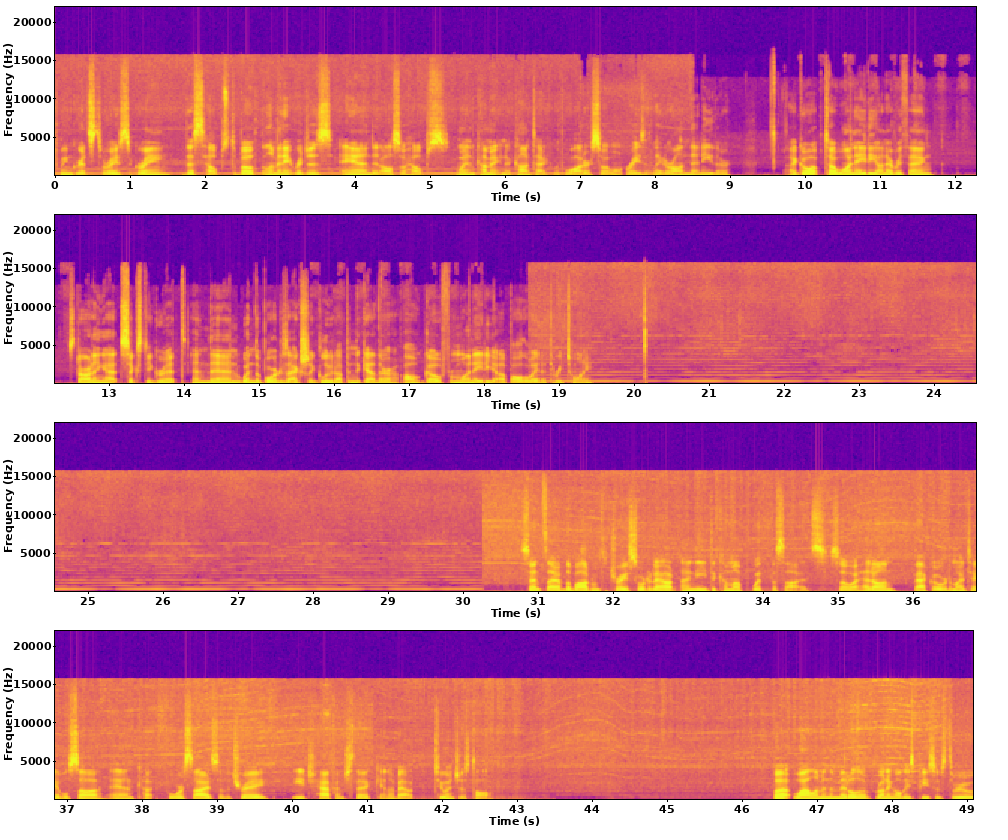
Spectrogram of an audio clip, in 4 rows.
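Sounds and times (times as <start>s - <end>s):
palm sander whining: 0.0s - 8.9s, 18.6s - 49.0s.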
